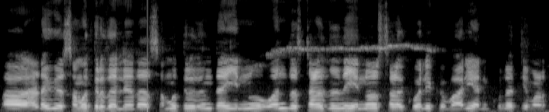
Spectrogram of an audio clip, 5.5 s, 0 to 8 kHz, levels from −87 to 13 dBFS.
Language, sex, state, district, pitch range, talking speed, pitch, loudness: Kannada, male, Karnataka, Bijapur, 145-150 Hz, 155 wpm, 150 Hz, -17 LUFS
